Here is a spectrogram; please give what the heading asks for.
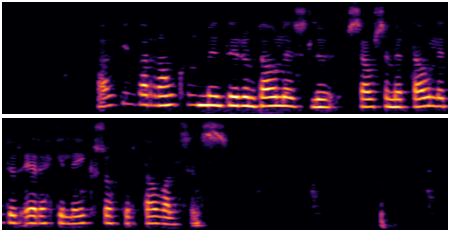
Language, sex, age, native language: Icelandic, female, 40-49, Icelandic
